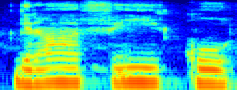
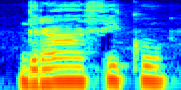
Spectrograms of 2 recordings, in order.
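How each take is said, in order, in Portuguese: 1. Cada letra é pronunciada com clareza e por completo. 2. Alguns sons são reduzidos na fala do dia a dia. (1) "eu vou dizer com todas as letras" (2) "nós sim decimos"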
